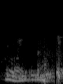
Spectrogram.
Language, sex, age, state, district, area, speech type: Malayalam, male, 30-45, Kerala, Thiruvananthapuram, urban, conversation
